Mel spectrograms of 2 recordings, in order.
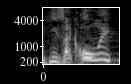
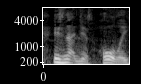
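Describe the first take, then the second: First: HOLY lifted high with rising tune; emphatic holy. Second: Said in the usual way. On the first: Shown as a demonstration. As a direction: pitch holy up as if amazed. Playful emphatic take of holy.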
